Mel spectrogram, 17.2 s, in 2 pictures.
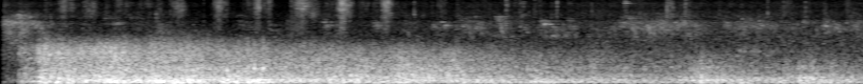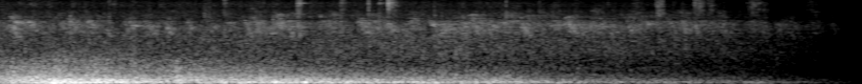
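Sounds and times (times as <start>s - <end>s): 
thunder: 0.0s - 15.1s.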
